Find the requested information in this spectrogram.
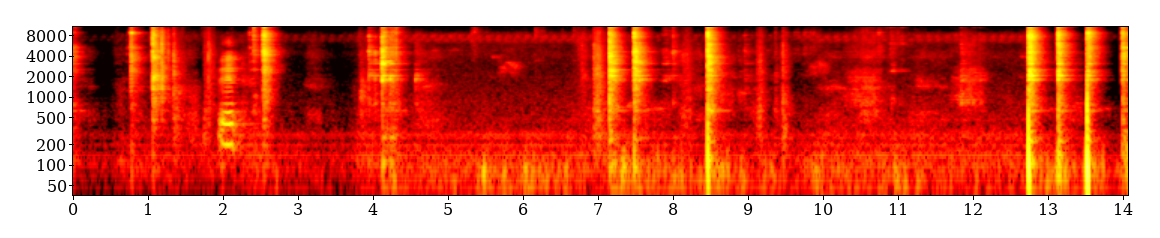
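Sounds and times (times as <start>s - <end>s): hammer striking steel punch: 8.4s - 8.8s, 12.7s - 14.0s.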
